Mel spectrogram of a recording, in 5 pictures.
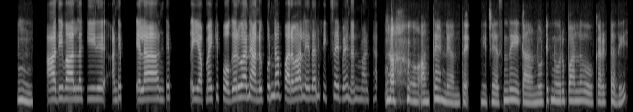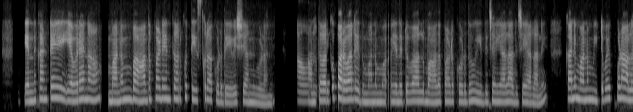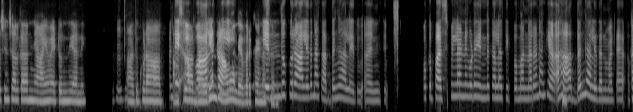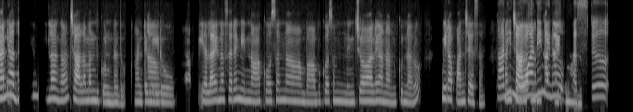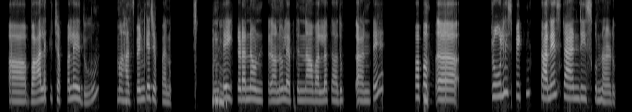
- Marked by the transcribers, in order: in English: "ఫిక్స్"; giggle; chuckle; in English: "కరెక్ట్"; other background noise; tapping; giggle; lip smack; chuckle; in English: "నో"; in English: "హస్బండ్‌కే"; lip smack; in English: "ట్రూలీ స్పీకింగ్"; in English: "స్టాండ్"
- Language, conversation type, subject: Telugu, podcast, చేయలేని పనిని మర్యాదగా ఎలా నిరాకరించాలి?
